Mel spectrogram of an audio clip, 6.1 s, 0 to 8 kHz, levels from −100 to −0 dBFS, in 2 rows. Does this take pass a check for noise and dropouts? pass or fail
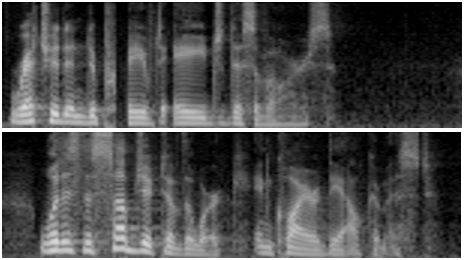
fail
